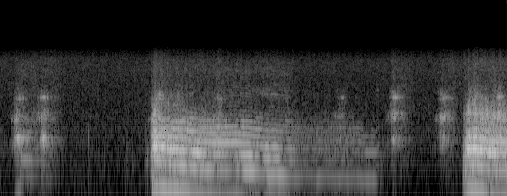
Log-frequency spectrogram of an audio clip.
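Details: Basset hound defending its couch from another dog: short yips, then a sustained, deep baying howl of about three seconds sliding slightly downward, further brief grunts, and a new loud bay starting at the end.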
